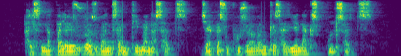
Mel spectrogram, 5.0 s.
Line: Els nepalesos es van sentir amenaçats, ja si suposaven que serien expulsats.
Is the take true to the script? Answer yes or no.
no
